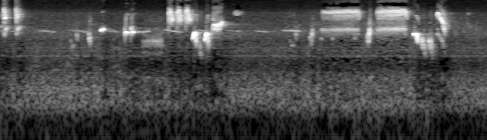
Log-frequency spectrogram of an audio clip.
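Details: Nightingale singing as a forest example: varied phrases of thin whistles, sharp clicks, rising and falling slurs and two sustained buzzy rattles, separated by brief pauses.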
